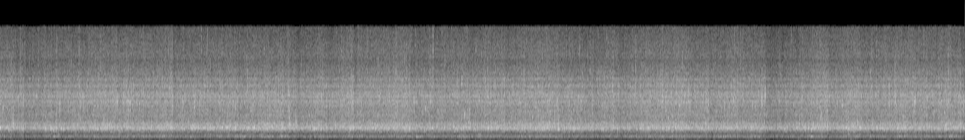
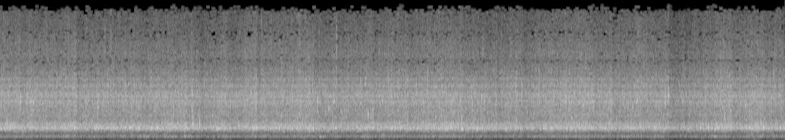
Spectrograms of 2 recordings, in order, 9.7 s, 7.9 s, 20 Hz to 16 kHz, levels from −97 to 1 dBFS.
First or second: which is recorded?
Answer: first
